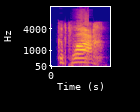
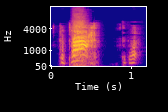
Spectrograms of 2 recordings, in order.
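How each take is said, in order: First: First Kaplach louder, a harsh K; Klingon shout. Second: Kaplach again, higher and much louder, rising; harsh Klingon shout. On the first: Host struggling with a Klingon word. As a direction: try out Kaplach with a hard start. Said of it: "and he's like". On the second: Host straining at a Klingon word, louder. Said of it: "I can't do it anymore, my throat hurts". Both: Retold or imitated.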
